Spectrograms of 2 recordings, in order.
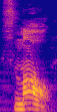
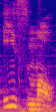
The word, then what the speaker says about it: small: Se você estiver pronunciando small, você vai dizer que é dissílaba. Mas não existe esse I antes do S não, tá? Não é small, é small. É um assobio antes de falar mol.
